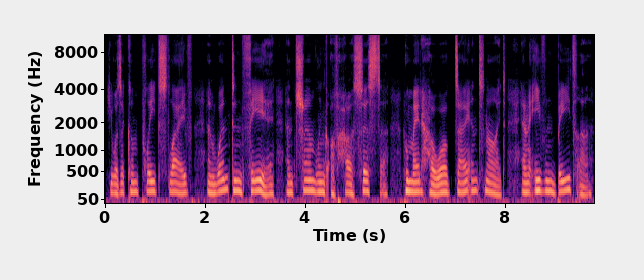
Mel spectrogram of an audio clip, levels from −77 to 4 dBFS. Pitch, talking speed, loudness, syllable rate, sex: 145 Hz, 155 wpm, -18 LUFS, 3.6 syllables/s, male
